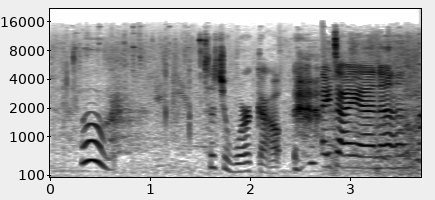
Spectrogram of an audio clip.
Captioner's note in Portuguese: risos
